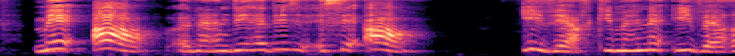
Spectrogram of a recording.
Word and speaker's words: hiver: مي أنا عندي هذه سي إيفير كيما هنا إيفير. الآش باللغة الفرنسية ما تتنطقش. صافي هنا راح تروح او اي او. هنا ما نقولوش ها.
